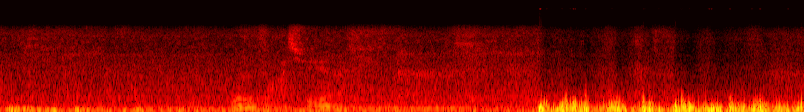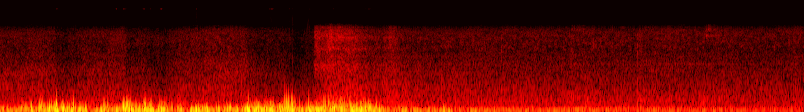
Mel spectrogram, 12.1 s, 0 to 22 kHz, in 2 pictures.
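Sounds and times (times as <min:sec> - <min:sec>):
low rumbling microphone buffeting: 0:00.0 - 0:12.0.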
